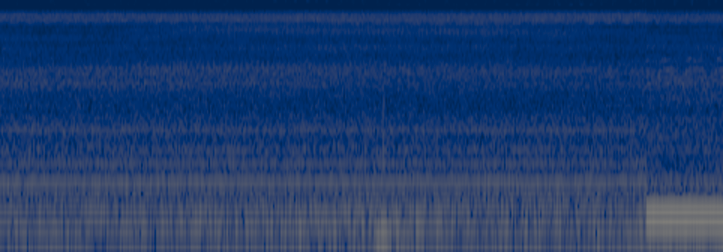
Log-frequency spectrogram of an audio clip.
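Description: Electrical equipment hums steadily nearby.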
